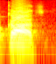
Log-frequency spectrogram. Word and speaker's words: cat: There's no C in cat. This is they are missing the letter with the pronunciation, the sound. It is a k that we are saying, and therefore it is k here. K in cat.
